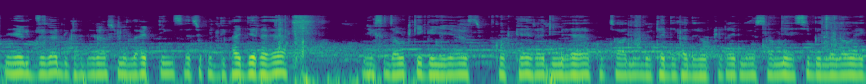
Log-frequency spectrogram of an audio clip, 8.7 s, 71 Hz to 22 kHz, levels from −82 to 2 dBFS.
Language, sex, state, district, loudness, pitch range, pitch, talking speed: Hindi, male, Rajasthan, Bikaner, -19 LUFS, 135-145 Hz, 140 Hz, 240 wpm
